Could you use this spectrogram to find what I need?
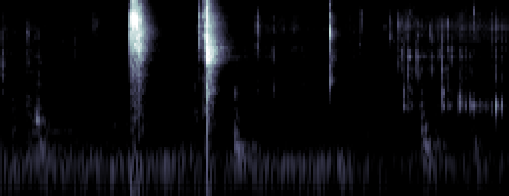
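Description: A can of Bon and Viv grapefruit spiked seltzer is opened, heard as two sharp, bright cracks in quick succession followed by faint small clicks and rustles.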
